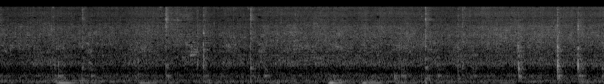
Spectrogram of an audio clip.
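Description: Rugda mushroom masala frying in a metal kadai, sizzling steadily, while a metal spatula stirs it, giving scattered clicks and scrapes against the pan.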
